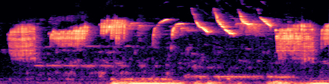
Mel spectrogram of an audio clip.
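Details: Canary song from a master recording to provoke singing: broad, buzzy, fluctuating high notes and a few falling slurs, quieter than usual, over a steady low hum.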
